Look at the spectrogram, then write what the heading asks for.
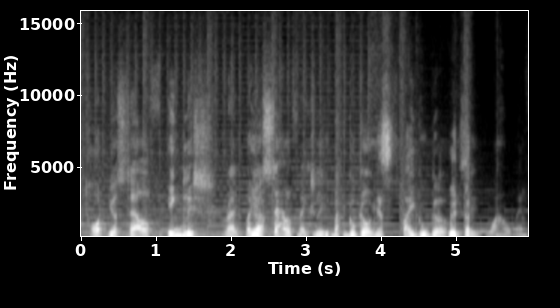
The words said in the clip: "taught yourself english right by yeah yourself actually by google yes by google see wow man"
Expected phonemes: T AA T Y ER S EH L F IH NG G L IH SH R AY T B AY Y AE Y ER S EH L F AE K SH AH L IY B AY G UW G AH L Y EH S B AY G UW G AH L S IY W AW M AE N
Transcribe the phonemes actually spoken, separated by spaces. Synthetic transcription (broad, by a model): T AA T Y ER S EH L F IH NG G L IH SH R AY T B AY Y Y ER S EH L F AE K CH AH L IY B AY G UW G AH L Y EH S B AY G UW G AH L S IY W AW M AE N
